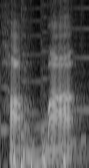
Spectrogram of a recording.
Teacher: N, when followed by the M, becomes also M by assimilation, and so double M. Hamma. We check the accent, but I think it's on the same, just like in English, yes, on the hammer, hammer, hammer.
